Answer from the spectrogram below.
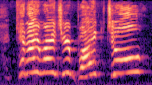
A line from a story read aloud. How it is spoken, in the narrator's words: Tony begged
